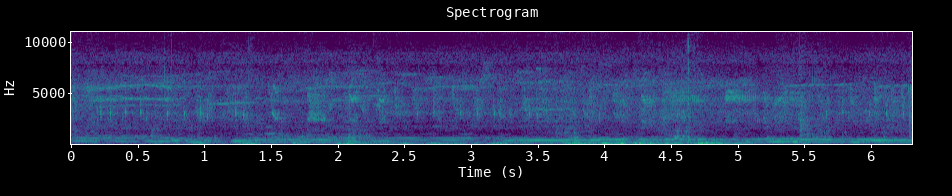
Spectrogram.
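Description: Birds calling: quick high chirps and twitters over lower cooing calls, with intermittent low rumbles underneath.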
